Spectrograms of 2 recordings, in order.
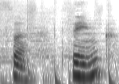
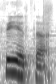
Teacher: Келесі әріптер тіркесі TH бірігіп, Th дыбысын береді, яғни тіліміз жалпақталып, тілдің ұшы тістердің ортасынан шығады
